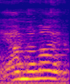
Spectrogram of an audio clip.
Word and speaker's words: ammonite: And a few months later, she sends it to me, and she had found, I don't know how to pronounce it, ammonite? Is that- Oh, ammonite, the nautilus?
